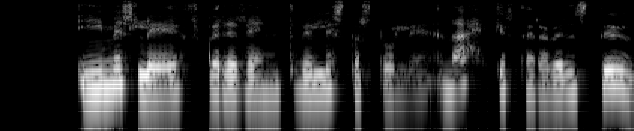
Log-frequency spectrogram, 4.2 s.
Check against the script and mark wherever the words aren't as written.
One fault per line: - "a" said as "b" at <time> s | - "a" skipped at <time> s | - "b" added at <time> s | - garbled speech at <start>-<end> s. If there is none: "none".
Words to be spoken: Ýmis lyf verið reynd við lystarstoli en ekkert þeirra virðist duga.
none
